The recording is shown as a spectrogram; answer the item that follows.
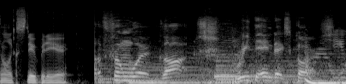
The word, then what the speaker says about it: gauche: Gooch. That's definitely not how you pronounce it, though.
